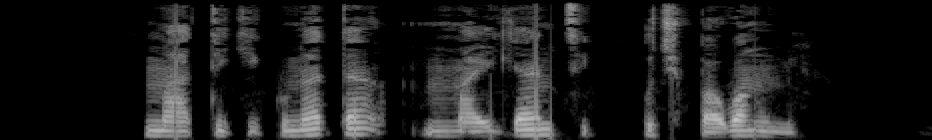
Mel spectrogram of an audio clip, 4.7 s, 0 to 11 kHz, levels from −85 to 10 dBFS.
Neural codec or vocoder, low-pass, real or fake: none; 9.9 kHz; real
